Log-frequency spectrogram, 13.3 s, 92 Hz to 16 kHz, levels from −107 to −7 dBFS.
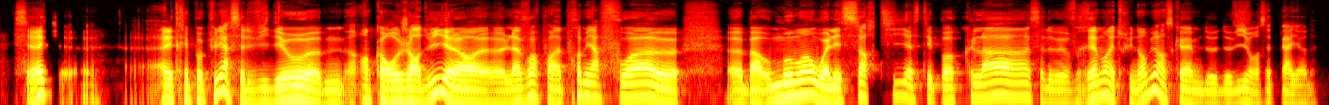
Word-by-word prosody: C'est - - -6
vrai 160 - +6 0.9
qu'elle 120 - -4
est 115 - +3
très 130 - -5
populaire 155 - -1
cette 110 -2 -3
vidéo, 110 +4 +3
hem, 95 +1 -8
encore 110 -1 +1
aujourd'hui, 110 - +3
alors, 105 -2 +6
heu, 95 -1 0
la 105 +2 0
voir 140 +4 -2
pour 115 - -3
la 105 - -2
première 140 -4 -3
fois, 135 +1 +3
heu, 105 -2 +3 0.5
heu, 100 - -1
bah 100 +1 +2
au 105 - -1
moment 145 +6 +3
où 125 - +5
elle 110 - +3
est 105 - +1
sortie 135 +5 -6
à - - -2
cette 120 - -18
époque-là, 130 +5 0
hein, - - -5
ça 115 - -12
devait 100 -1 -7
vraiment 120 +10 -2
être - - -10
une 100 - -7
ambiance 175 - -2
quand - - -3
même 95 -2 -4
de 90 0 -8
de 95 +1 -10
vivre 95 -1 -8
cette 90 -2 -14
période. 85 -2 -9
110 Hz, 205 wpm, -22 LUFS, 100-135 Hz, 0.9 s, vrai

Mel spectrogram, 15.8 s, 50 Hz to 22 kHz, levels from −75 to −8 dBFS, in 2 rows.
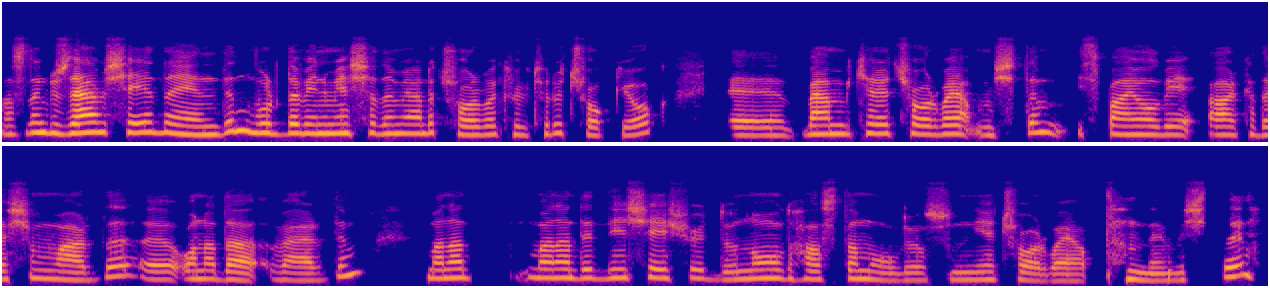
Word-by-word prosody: Aslında 230 +5 -1
güzel 240 +1 +8
bir - - 0
şeye 255 0 +3
değindin. 225 +5 +2
Burada 235 -1 +3
benim 230 0 +2
yaşadığım 230 0 +1
yerde 225 +1 +1
çorba 200 0 0
kültürü 210 +4 -7
çok 185 -2 -4
yok. 215 +7 -3 0.4
Eee, 185 -1 +1
ben 215 +1 +4
bir 215 - -9
kere 225 -1 +1
çorba 215 -2 +2
yapmıştım, 245 +6 0
İspanyol 205 -2 0
bir 200 +6 -2
arkadaşım 200 +1 -1
vardı, 185 +9 0
eee, 185 -1 +1
ona 195 -1 -2
da 175 -3 +3
verdim. 170 - -2 0.5
Bana 215 +1 +2 0.4
bana 220 -1 +2
dediğin 215 +1 -2
şey 220 -1 +1
şuydu: 190 -3 -5
"Ne 200 - -1
oldu, 210 -1 0
hasta 195 +1 -1
mı 195 - -3
oluyorsun, 170 +2 -6
niye 180 +1 -4
çorba 155 -4 -2
yaptın?" 155 +4 -4
demişti. 170 +10 -1
205 Hz, 155 wpm, -24 LUFS, 185-225 Hz, 0.5 s, güzel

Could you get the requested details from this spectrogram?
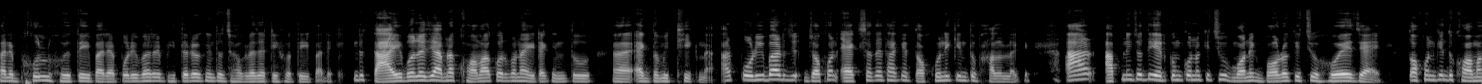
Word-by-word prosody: মানে 160 -1 +1
ভুল 185 0 -1
হইতেই 150 0 0
পারে। 135 -1 +1
পরিবারের 160 +3 0
ভিতরেও 155 +3 +1
কিন্তু 160 -1 -2
ঝগড়াঝাটি 135 +1 -3
হতেই 125 0 -6
পারে। - - -8 0.2
কিন্তু 210 +1 -5
তাই 135 +3 +8
বলে 185 +1 +4
যে 200 - +4
আমরা 185 +1 +1
ক্ষমা 150 +1 +2
করব 170 -2 -1
না, - - +2
এটা - - -3
কিন্তু 140 0 -6 0.4
অ্যা 135 - -1 0.2
একদমই 145 +1 -3
ঠিক 150 -4 -5
না। - - -10
আর 190 - -3
পরিবার 215 +2 +4
য - - -4 0.2
যখন 160 +7 +1 0.2
একসাথে 190 +6 -3
থাকে 195 0 -3
তখনই 180 +9 -3
কিন্তু 190 -1 -3
ভালো 130 -1 -3
লাগে। - - -11 0.5
আর 235 - +5 0.3
আপনি 220 +9 -7
যদি 230 0 +1
এরকম 205 +2 -3
কোনো 210 0 0
কিছু 220 +1 -6 0.2
অনেক 175 +1 -2
বড় 145 +4 +3
কিছু 180 0 -2 0.2
হয়ে 160 +1 +9
যায়, 125 - 0 0.3
তখন 185 +3 0
কিন্তু 210 -1 -2
ক্ষমা 170 -1 +3
160 Hz, 195 wpm, -24 LUFS, 140-195 Hz, 0.5 s, হয়ে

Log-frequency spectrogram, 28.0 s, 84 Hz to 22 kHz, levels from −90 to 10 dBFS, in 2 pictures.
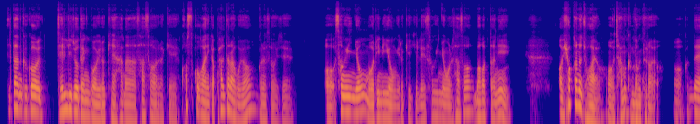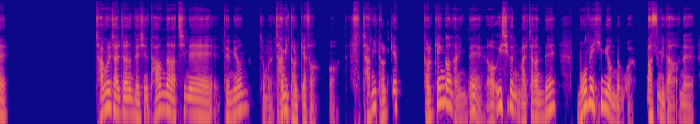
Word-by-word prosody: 일단 170 -3 +2
그거 150 -1 +5 0.3
젤리로 150 +1 +4
된 125 -3 +1
거 110 -2 +1
이렇게 105 +2 -3
1 105 -1 -3
사서 115 -1 -4
이렇게 100 +1 -10
코스트코 - - 0
가니까 115 -4 +1
팔더라고요. 145 -1 0
그래서 105 -5 -7
이제 95 +2 -13 0.6
어 95 0 -1
성인용, 145 -1 +4
어린이용 105 -1 0
이렇게 100 -1 -9
있길래 100 +1 -7
성인용을 110 -2 -4
사서 140 +6 -3
먹었더니 115 -2 -1 1.0
어 135 - +1
효과는 200 +3 +4
좋아요. 100 - 0
어 100 -3 -1
잠은 125 +8 -2
금방 110 -5 -2
들어요. - - -4 0.4
어 - - -10
근데 135 -4 -1 1.8
잠을 165 +7 +3
잘 150 -5 +4
자는 135 -1 +2
대신 115 +2 -2
다음날 160 -2 +1
아침에 125 -2 0 0.2
되면 140 +9 -2 0.2
정말 100 +1 -11
잠이 145 +6 +1
덜 100 -6 -1
깨서 95 - -5 0.2
어 - - -12 0.6
잠이 185 +3 -1
덜 120 +2 -2
깼 190 - 0 0.5
덜 115 +4 -2
깬 220 +1 +4
건 200 -5 +4
아닌데 105 - -3
어 - - -2
의식은 190 -3 +3
말짱한데 120 - -2 0.4
몸에 205 +3 +5
힘이 185 0 0
없는 100 -10 -2
거야. - - -13 0.3
맞습니다. 95 -3 +5
네. 100 -2 -5
120 Hz, 280 characters per minute, -28 LUFS, 105-150 Hz, 1.8 s, 그거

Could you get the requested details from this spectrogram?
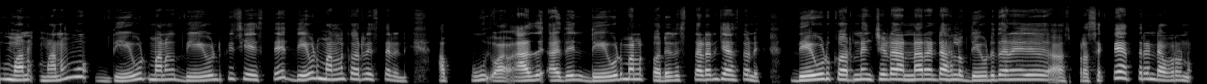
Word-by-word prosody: మనం 205 +1 +2 0.2
మనము 255 - -1 0.4
దేవుడు 195 +10 -1
మనం 220 +1 0 0.2
దేవుడికి 210 +8 -2
చేస్తే 225 +1 -2 0.2
దేవుడు 260 +7 +2
మనల్ని 235 +2 -1
కరుణిస్తాడండి. 235 -8 -4 0.4
ఆహ్, 175 - -6 0.2
పూ 185 - -7 0.5
అదే 190 +4 +2
అదేండి 200 +1 0
దేవుడు 195 +7 +1
మనల్ని 240 -1 0
కరుణిస్తాడని 200 +5 -1
చేస్తామండి. 220 -5 0 0.4
దేవుడు 230 +6 +6
కరుణించడు 230 +1 +2
అన్నారంటే 225 +2 +3
అసలు 220 -1 -1
దేవుడిదనే 220 +3 +1 0.4
ఆస్ 150 -5 -9
ప్రసక్తే 190 - 0
ఎత్తరండి 260 -5 -1
ఎవరును. 190 -2 -4
220 Hz, 130 wpm, -21 LUFS, 195-235 Hz, 0.5 s, దేవుడు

